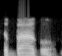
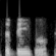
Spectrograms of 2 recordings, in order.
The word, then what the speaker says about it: Tobago: There's some people who say Tobago, but it is really Trinidad and Tobago.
